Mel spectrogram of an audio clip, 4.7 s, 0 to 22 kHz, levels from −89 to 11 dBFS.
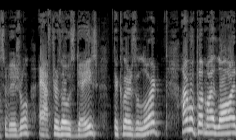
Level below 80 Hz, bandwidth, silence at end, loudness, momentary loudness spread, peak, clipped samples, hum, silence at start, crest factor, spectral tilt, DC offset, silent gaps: -64 dBFS; 16.5 kHz; 0 s; -15 LUFS; 9 LU; -2 dBFS; under 0.1%; none; 0 s; 12 dB; -5.5 dB/octave; under 0.1%; none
